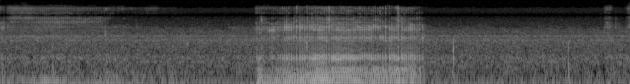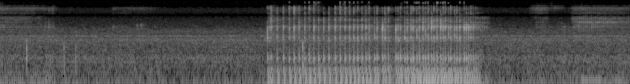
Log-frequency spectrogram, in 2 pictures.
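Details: Sleeping bulldog: two long, rough, fluttering snores with noisy breathing between them; snoring.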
